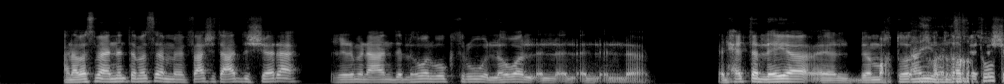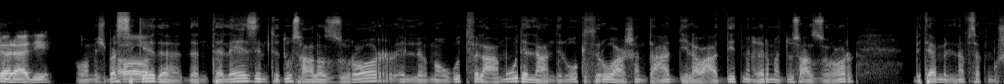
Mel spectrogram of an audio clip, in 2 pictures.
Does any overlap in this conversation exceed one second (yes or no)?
yes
